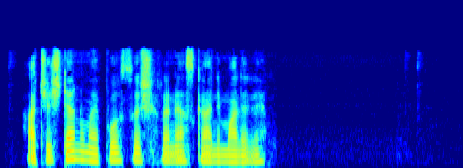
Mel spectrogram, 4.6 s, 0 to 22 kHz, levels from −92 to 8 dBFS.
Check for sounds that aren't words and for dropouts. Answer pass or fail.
pass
